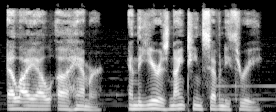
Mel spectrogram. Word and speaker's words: Lillehammer: The place is Lillehammer, pronounced l i l uh hammer, and the year is 1973.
